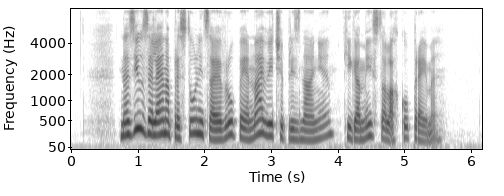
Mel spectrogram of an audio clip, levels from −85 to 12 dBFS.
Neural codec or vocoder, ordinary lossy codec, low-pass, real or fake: none; none; none; real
